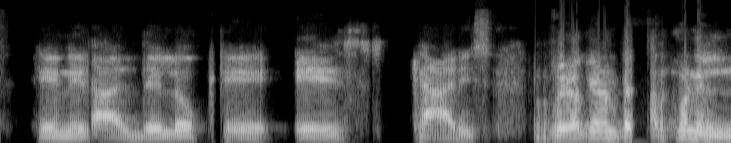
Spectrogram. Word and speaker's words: CHARIS: Yo sé que en algunos lugares de Latinoamérica lo pronunciamos charis por el ch. No hay nada malo en pronunciarlo así, pero yo les aconsejo que lo pronunciemos caris porque en cualquier parte del mundo lo pronunciarán caris.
